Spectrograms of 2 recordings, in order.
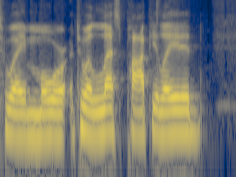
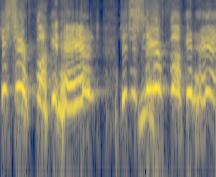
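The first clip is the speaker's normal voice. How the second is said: high, loud, blurted shock, scared disbelief and panic. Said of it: "we both looked at each other like".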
